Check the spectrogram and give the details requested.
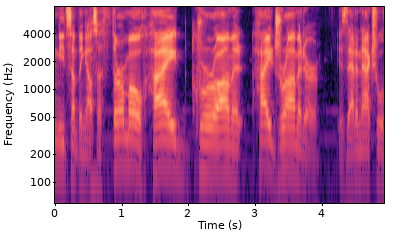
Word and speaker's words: hygrometer: it's just for that right here how to pronounce it hygrometer hygrometer hygrometer hygrometer okay so clearly I am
